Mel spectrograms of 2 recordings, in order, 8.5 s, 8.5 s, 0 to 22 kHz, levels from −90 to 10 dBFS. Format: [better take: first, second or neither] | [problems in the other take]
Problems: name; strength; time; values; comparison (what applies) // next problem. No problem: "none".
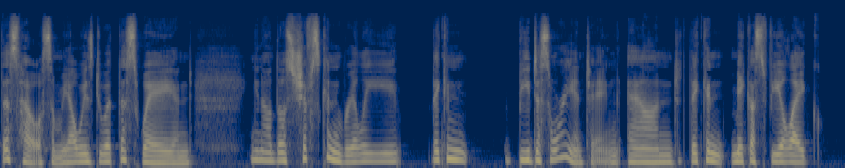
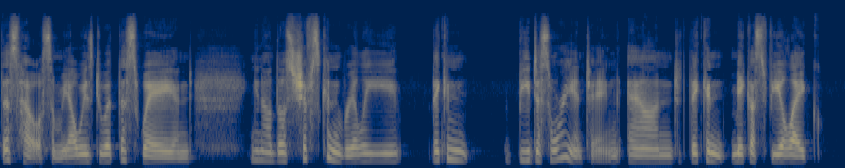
first | thin; very; fading below 300 Hz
